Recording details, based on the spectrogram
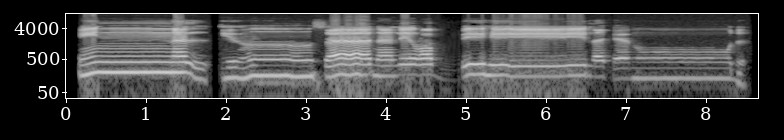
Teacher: إن نون مشدد پر گنہ ہوگا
